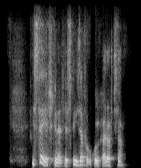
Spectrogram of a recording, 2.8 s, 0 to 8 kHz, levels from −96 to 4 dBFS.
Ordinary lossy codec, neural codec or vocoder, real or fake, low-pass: Opus, 32 kbps; codec, 16 kHz, 6 kbps, DAC; fake; 7.2 kHz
